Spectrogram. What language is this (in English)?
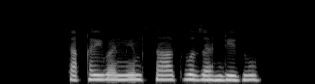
Pashto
